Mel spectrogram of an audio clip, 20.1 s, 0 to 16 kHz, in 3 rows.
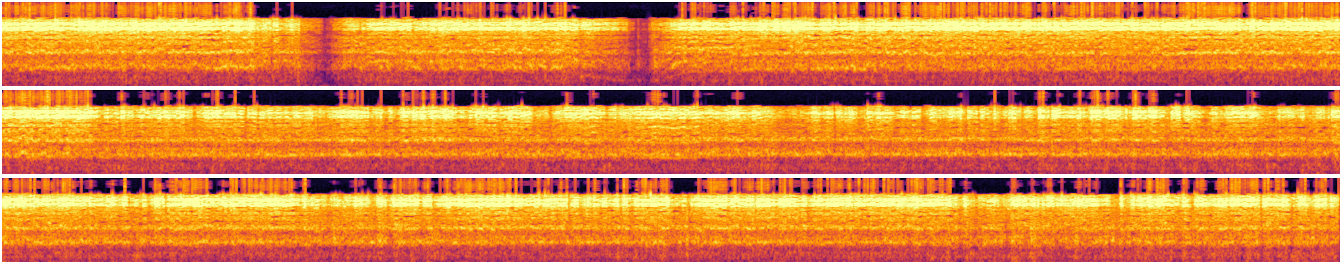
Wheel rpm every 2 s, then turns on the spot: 170, 130, 190, 200, 220, 230, 230, 230, 230, 230.
none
